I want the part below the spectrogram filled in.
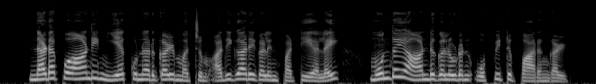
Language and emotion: Tamil, neutral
